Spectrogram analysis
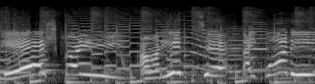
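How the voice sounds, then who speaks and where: A spiteful, gloating old grandmother in a cartoon, played by a woman, shrill and taunting. She drags her words out slowly in a very high, swinging voice, with music behind. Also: big pitch swings, exaggerated voice. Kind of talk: cartoon voice acting.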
